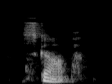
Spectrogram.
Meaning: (noun) 1. The steep artificial slope below a fort's parapet 2. A cliff at the edge of a plateau or ridge caused by erosion or faulting; the steeper side of an escarpment
- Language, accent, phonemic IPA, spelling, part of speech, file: English, Southern England, /skɑːp/, scarp, noun / verb, LL-Q1860 (eng)-scarp.wav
